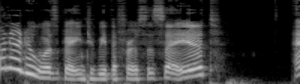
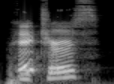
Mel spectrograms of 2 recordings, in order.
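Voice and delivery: loud, high one-word question; can't believe it; incredulous echo; 5 semitones higher, 12 dB louder than usual. Acted. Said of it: "James and Austin say at the same time".

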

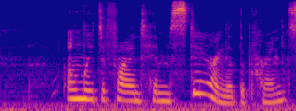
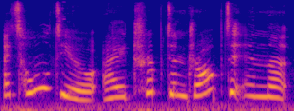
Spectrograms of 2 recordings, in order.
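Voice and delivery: high-pitched excuse, breaking off; defensive protest; 8 semitones higher, 3 dB louder than usual. A narrator's reading. Manservant explaining an accident to the prince, defensive. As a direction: insist it was not your fault. Merlin defends himself, cut off.

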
